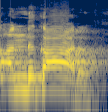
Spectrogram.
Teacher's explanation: उच्चारण देख लीजिए आप बोलो अंधेरा, अंधेरा, अंधेरा, आप बोलो अंधकार, तो देखो अंधेरा में तो ध्वनि नाक और मुख दोनों से निकल रही है, जबकि अंधकार में ध्वनि केवल किससे निकल रही है? नाक से ही निकल रही है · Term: अनुस्वार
